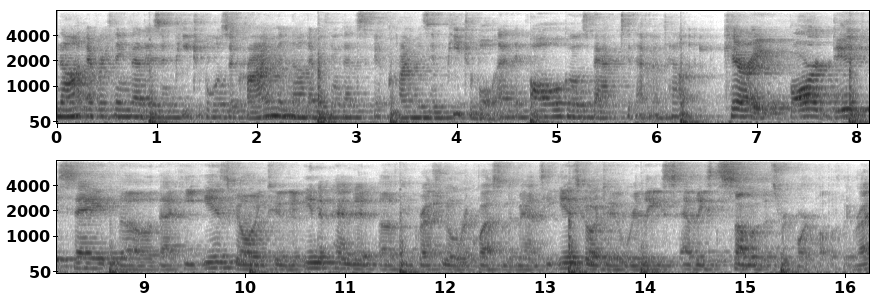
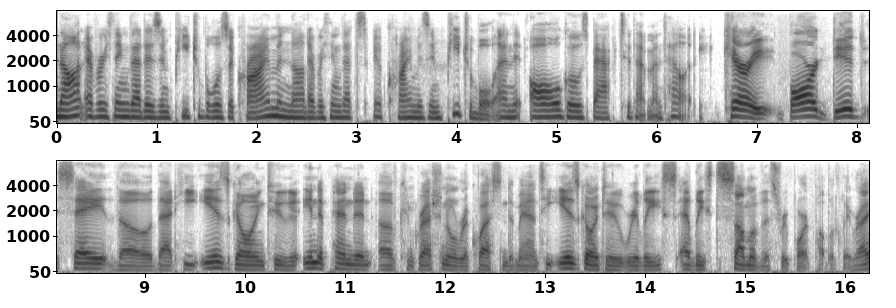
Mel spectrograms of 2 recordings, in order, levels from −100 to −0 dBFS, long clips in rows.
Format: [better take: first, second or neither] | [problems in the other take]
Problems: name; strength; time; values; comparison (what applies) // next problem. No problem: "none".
second | background sound (Thump, thud); 8 dB below the speech // room echo; dies away in 1 s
